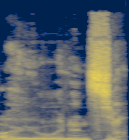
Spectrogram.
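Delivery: low, rough, dopey cartoon voice. Showing the voices Ellie does, the speaker switches to the Patrick Star voice. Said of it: "Patrick Star voice".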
